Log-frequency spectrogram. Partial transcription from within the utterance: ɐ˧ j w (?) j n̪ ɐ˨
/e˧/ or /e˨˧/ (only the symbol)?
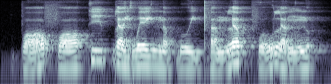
e˧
